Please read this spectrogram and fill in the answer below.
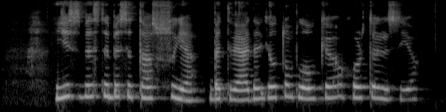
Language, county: Lithuanian, Alytus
